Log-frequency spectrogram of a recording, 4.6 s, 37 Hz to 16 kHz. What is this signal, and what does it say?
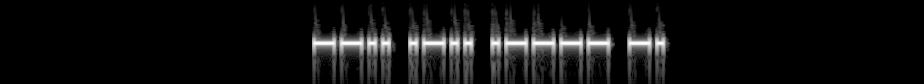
Morse code, heard as a keyed tone, about 36 wpm, 700 Hz. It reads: ZL1N
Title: DXCC-100 Call Signs - 4 Characters - Repeated 3x - 35wpm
